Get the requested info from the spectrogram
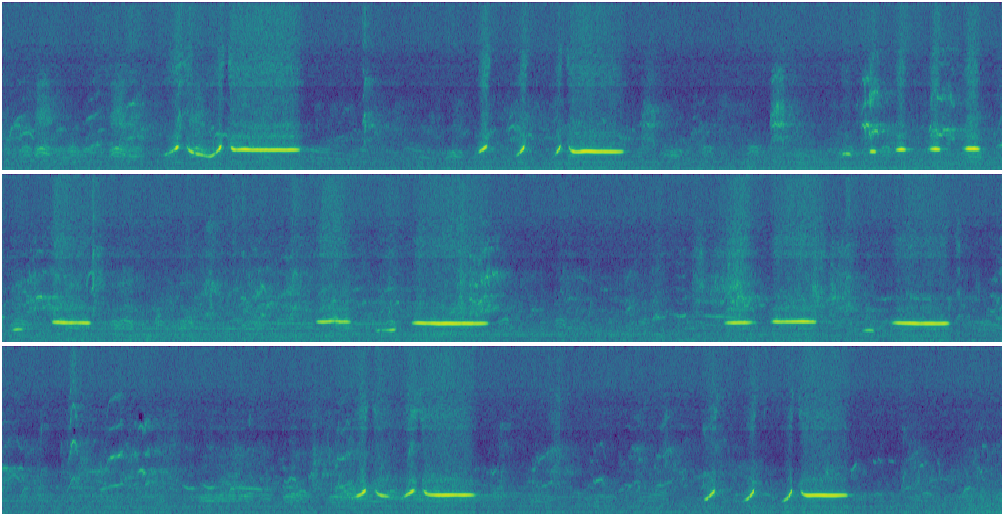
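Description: A bird repeating a whistled phrase every few seconds: a few quick sliding notes and then a held, clear whistle.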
